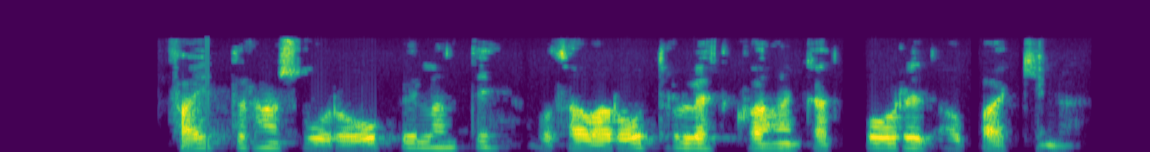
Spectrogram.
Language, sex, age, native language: Icelandic, male, 40-49, Icelandic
